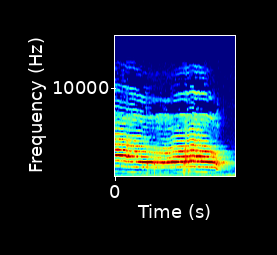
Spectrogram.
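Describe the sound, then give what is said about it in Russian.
A cat standing in the middle of a room at home lets out one long, loud, sustained yowl, steady and insistent for about two seconds before bending downward and trailing off, with no talking. “Она просто стоит посреди комнаты и орет.”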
